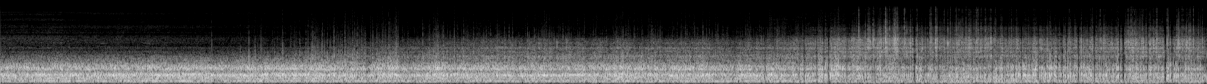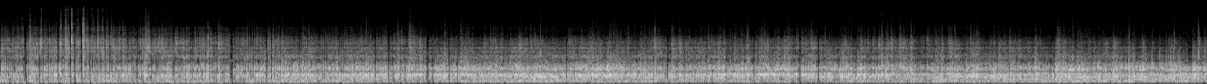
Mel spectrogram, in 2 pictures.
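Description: Recorded launch roar of an H-IIB rocket, with its two LE-7A main engines and four solid rocket boosters, as heard 3 km from the pad, played back over loudspeakers. It is a loud, continuous, rumbling roar with a rough crackle through it, and it turns brighter and harsher about eight to thirteen seconds in.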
